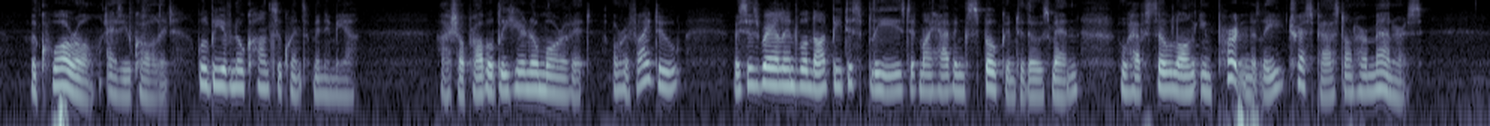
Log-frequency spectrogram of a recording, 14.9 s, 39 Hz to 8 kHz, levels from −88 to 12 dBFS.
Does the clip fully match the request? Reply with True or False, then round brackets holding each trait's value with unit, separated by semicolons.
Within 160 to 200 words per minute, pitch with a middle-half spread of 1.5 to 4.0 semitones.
False (190 wpm; 4.7 semitones)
